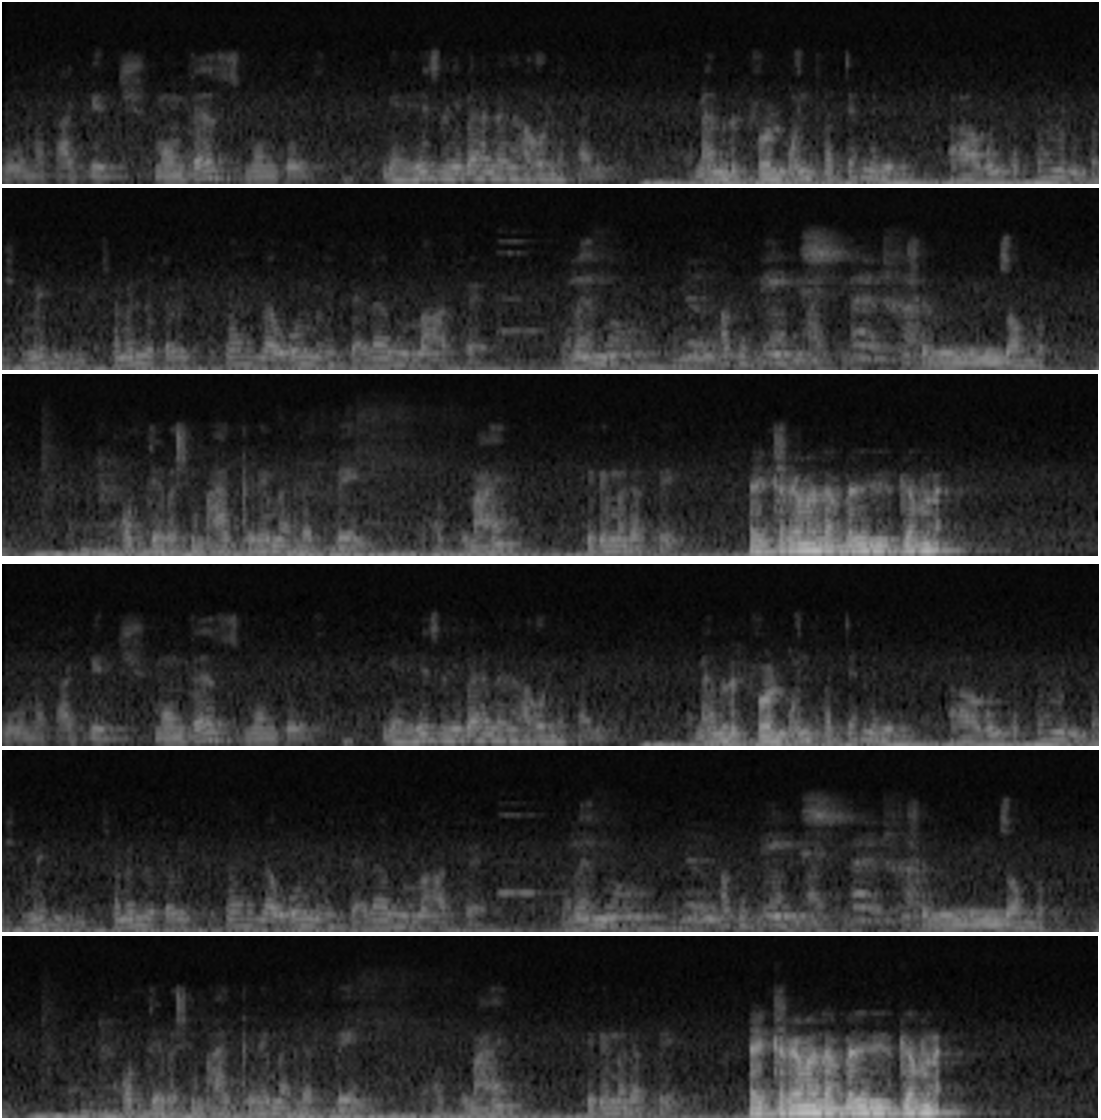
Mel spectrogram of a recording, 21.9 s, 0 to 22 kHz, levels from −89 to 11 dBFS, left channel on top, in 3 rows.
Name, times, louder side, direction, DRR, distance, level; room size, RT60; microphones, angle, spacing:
voice 1, 0.0-2.2 2.5-4.2 4.6-10.6 11.0-11.6 11.9-14.8 15.3-18.2 18.5-19.3 19.7-20.1, equal, 10° left, 0.8 m, -46 dB
sound 1, 4.2-9.6, equal, 30° right, 2.3 m, -59 dB
sound 2, 4.3-19.9, equal, 35° left, 6.7 m, -48 dB
voice 2, 4.8-5.2 19.6-20.9, right 5 dB, 55° right, 0.4 m, -26 dB
26.0 x 12.0 x 3.4 m
head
